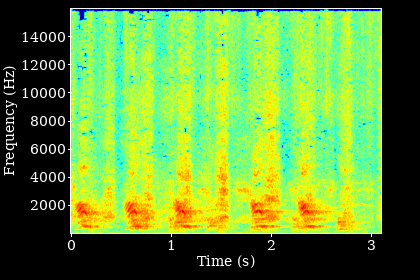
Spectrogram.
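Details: Rapid series of six sharp barks about every half second from Rottweilers Marvin Gervi, a Vietnamese champion stud, and Kacyno Gervi as the male tries to win a difficult female for mating in Hanoi, Vietnam.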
